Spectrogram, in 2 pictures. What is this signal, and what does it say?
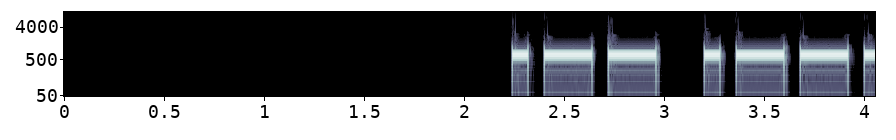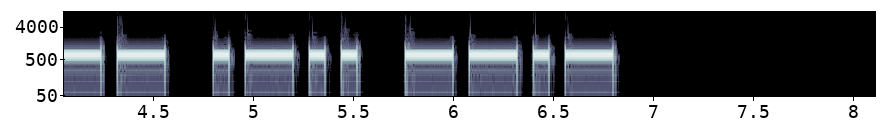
Morse code, heard as a keyed tone, about 15 wpm, 700 Hz. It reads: W1LQ
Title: USA Call Signs - 4 Characters - Repeated 3x - 15wpm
